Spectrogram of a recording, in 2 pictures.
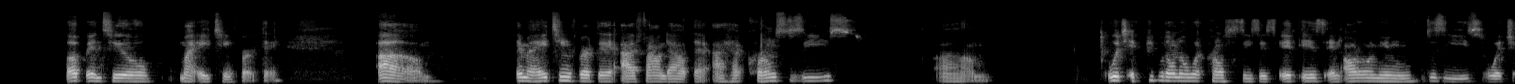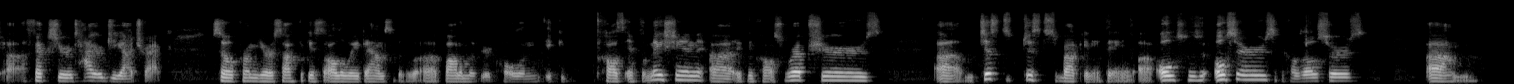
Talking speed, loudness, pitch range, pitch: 160 wpm, -25 LUFS, 140-180 Hz, 155 Hz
